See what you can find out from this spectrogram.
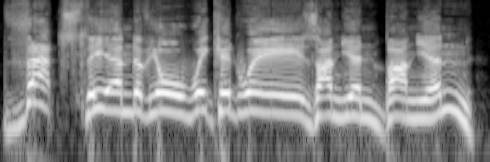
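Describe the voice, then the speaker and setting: A man's voice: a little high, huge pitch swings, slow pace, dry recording, heavily acted. A man reading a storybook and voicing a worried, indignant king, close to his own voice. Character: worried, angry king, middle-aged man.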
